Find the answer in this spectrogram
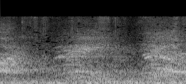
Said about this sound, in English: So he actually got a bunch of people together, and all these people actually met up and randomly started having their stress scream.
